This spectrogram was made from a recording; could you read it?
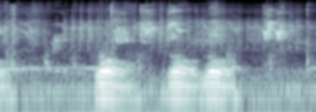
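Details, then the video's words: Javan myna imitating sounds such as speech, coughing, frog and duck: a thin steady whistle, then two nasal, wavering, voice-like phrases about a second apart, with scratchy chatter above. "JALAK KEBO PANDAI MENIRUKAN SUARA,KATAK,BEBEK,SALAM,BATUK,ES KRIM,HALO CEWEK"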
